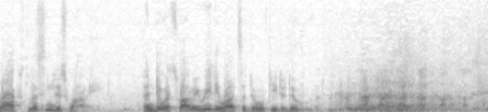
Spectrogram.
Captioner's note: laughter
